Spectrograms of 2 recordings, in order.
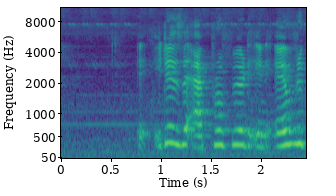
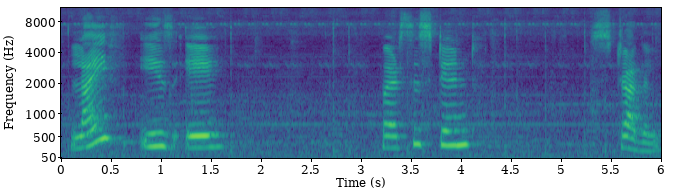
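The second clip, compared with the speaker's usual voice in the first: broken up with long pauses; slow dictation; 2 semitones lower, slower than usual. Shown as a demonstration. Teacher repeating the general rule for students, slow dictation.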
